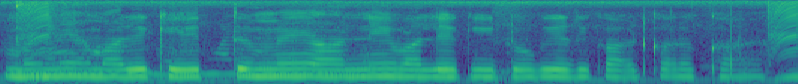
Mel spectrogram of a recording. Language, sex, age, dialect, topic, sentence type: Hindi, female, 18-24, Awadhi Bundeli, agriculture, statement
